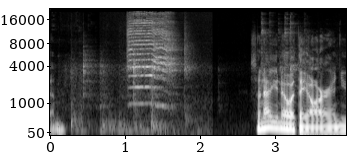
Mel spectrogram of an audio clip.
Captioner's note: machine squeaks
